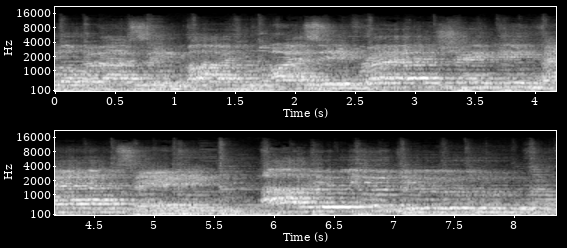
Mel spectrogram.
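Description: Men's choir singing a song in several-part harmony.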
